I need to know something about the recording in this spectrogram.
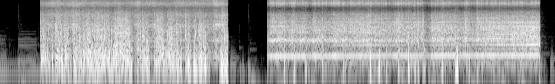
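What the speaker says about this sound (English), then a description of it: "Now all the spices are in the grinding bowl and we are ready to grind them." An electric grinder whirs through spices including cinnamon in two loud bursts, a harsh rattling buzz that cuts off briefly before restarting with a steadier, higher hum.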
